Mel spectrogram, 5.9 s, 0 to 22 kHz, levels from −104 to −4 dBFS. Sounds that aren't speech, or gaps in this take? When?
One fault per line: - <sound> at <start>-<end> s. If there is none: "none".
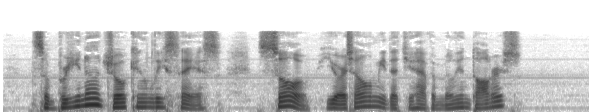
none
